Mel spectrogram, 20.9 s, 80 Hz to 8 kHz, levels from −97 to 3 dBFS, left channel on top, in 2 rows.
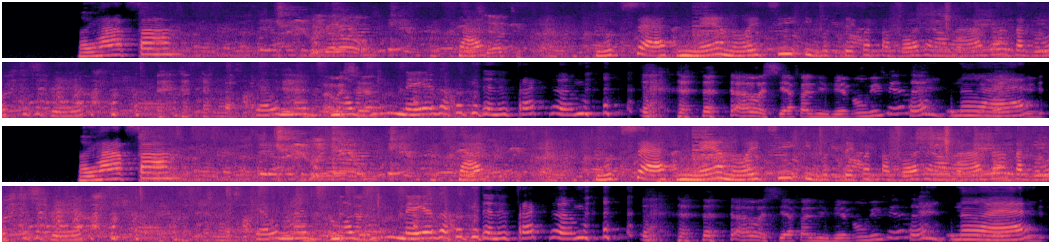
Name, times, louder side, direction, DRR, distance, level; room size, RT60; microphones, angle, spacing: voice 1, 0.8-1.9 4.6-4.9 5.5-5.6 5.9-11.7 13.0-16.6 19.7-20.8, right 3 dB, 45° right, 0.6 m, -29 dB
sound 1, 1.4-15.2, right 6 dB, 85° right, 0.5 m, -36 dB
voice 2, 3.1-3.8 4.6-5.2 12.0-14.2 16.8-20.9, left 3 dB, 40° left, 0.5 m, -39 dB
18.0 x 13.0 x 2.5 m
head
